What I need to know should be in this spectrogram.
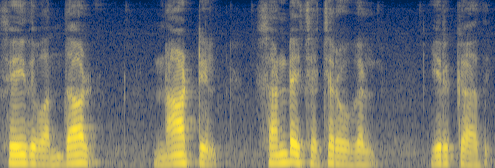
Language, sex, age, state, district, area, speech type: Tamil, male, 45-60, Tamil Nadu, Tiruppur, rural, spontaneous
